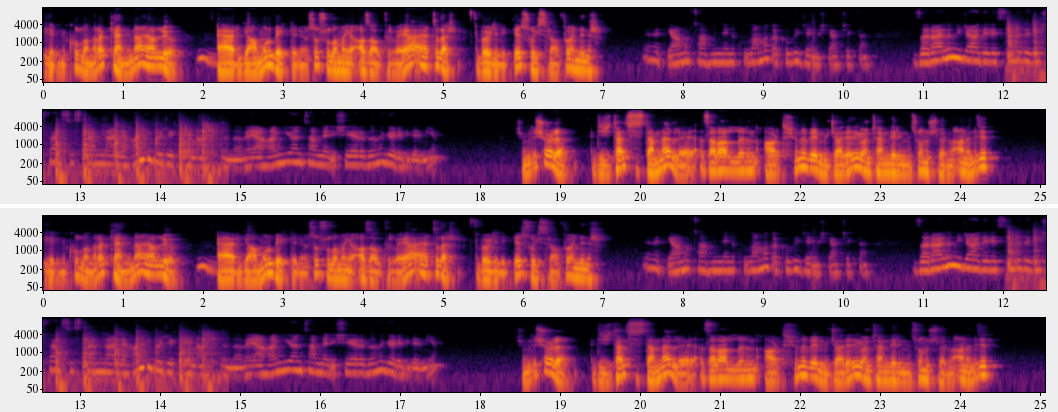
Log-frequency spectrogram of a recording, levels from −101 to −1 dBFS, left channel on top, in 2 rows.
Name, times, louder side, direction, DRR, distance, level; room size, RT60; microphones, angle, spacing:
voice 1, 0.0-1.7 2.2-7.0 18.5-19.1 19.4-24.3, left 3 dB, 80° left, 0.9 m, -27 dB
voice 2, 1.9-2.3 7.5-10.3 10.9-17.5 24.2-24.3, equal, 10° left, 1.1 m, -41 dB
sound 1, 9.6-9.7 12.0-14.9, left 3 dB, 35° left, 1.1 m, -43 dB
13.5 x 6.8 x 3.5 m
head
